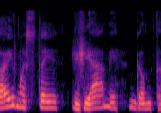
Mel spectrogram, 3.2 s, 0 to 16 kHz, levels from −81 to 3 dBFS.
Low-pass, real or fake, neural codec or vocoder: 10.8 kHz; fake; vocoder, 24 kHz, 100 mel bands, Vocos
